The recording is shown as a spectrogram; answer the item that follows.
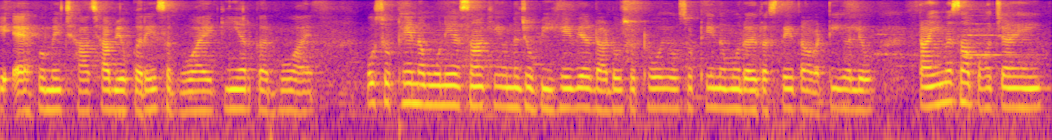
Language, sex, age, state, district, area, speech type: Sindhi, female, 45-60, Gujarat, Surat, urban, spontaneous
